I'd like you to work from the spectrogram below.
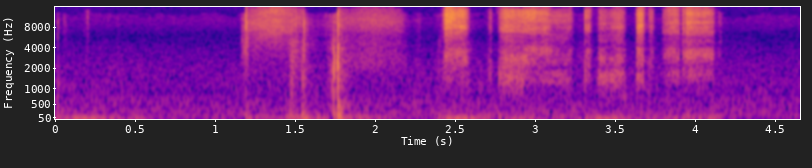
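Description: Quiet scratching of drawing on paper, a run of short rubbing strokes of uneven length, faint and with no voices.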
